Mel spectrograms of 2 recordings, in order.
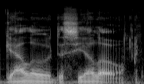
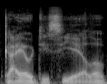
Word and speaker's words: Gallo di Cielo: Okay, so your second batch of tunes, my friend, begins with Ian Tyson and Gallo di Cielo. – Gallo di Cielo, but that's okay. Good try.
